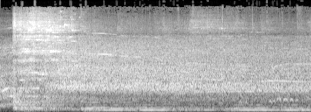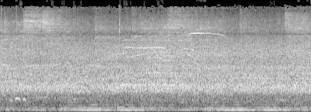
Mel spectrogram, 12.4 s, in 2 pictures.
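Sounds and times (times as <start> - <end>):
stadium crowd cheering wrestler's entrance: 0.2 - 12.4
laughter: 3.0 - 12.4.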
